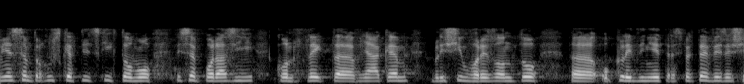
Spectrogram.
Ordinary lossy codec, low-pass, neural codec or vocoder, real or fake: none; 5.4 kHz; codec, 16 kHz, 8 kbps, FunCodec, trained on LibriTTS, 25 frames a second; fake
